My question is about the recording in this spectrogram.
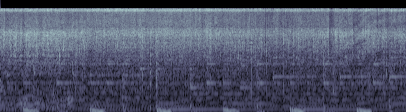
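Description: Whole tangra fish (small catfish) frying in hot oil in a kadai: a loud, steady sizzle as the fish go into the oil. Background music with a low beat about once a second plays underneath.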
